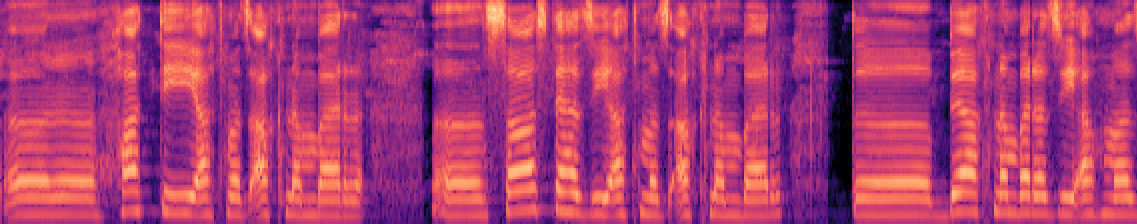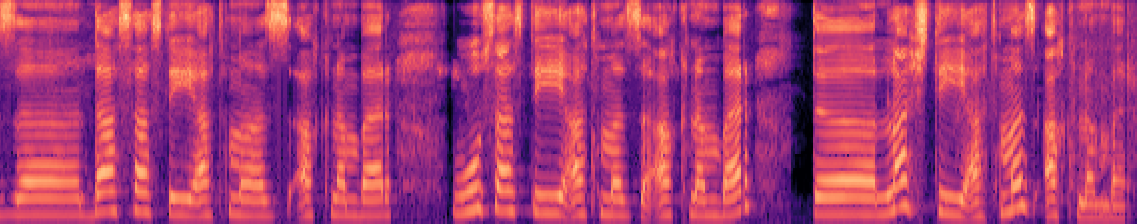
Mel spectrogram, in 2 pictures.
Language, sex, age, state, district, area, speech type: Kashmiri, female, 30-45, Jammu and Kashmir, Baramulla, rural, spontaneous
